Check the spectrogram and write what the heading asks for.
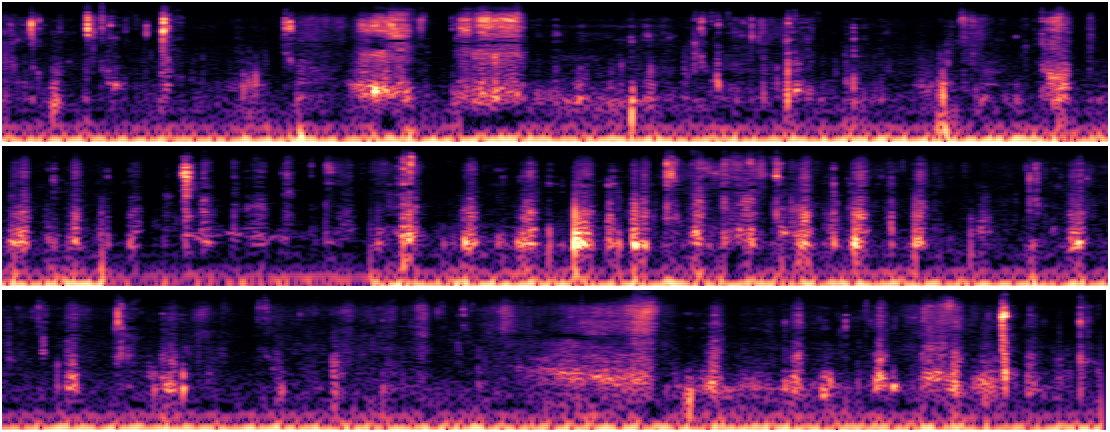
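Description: Close-miked eating sounds: chewing, with the wet, sticky handling of sauce-glazed braised meat in plastic-gloved hands, heard as a dense run of small clicks and smacks. They go briefly quieter about six seconds in.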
